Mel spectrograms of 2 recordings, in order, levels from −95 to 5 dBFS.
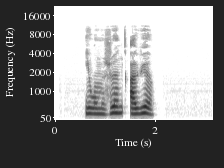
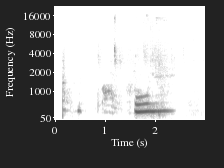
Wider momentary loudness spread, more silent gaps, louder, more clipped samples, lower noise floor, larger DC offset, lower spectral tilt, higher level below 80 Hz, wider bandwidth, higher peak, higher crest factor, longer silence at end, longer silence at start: second, 7 LU vs 23 LU; neither; first, -20 LUFS vs -41 LUFS; neither; first, -79 dBFS vs -67 dBFS; neither; about the same, -7 dB/octave vs -7 dB/octave; first, -76 dBFS vs -90 dBFS; second, 10 kHz vs 16.5 kHz; first, -2 dBFS vs -28 dBFS; about the same, 20 dB vs 16 dB; first, 1.2 s vs 0.65 s; first, 0.6 s vs 0.15 s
